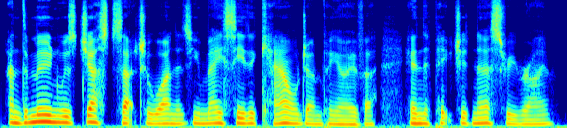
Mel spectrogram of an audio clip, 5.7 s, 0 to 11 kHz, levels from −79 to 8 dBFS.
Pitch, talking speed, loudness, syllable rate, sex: 130 Hz, 220 wpm, -17 LUFS, 5.6 syllables/s, male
